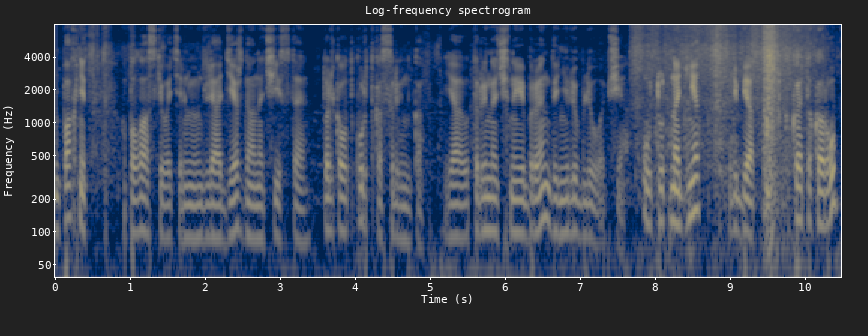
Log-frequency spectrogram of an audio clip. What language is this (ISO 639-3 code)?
rus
